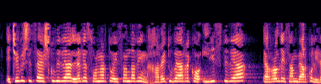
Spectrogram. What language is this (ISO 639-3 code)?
eus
